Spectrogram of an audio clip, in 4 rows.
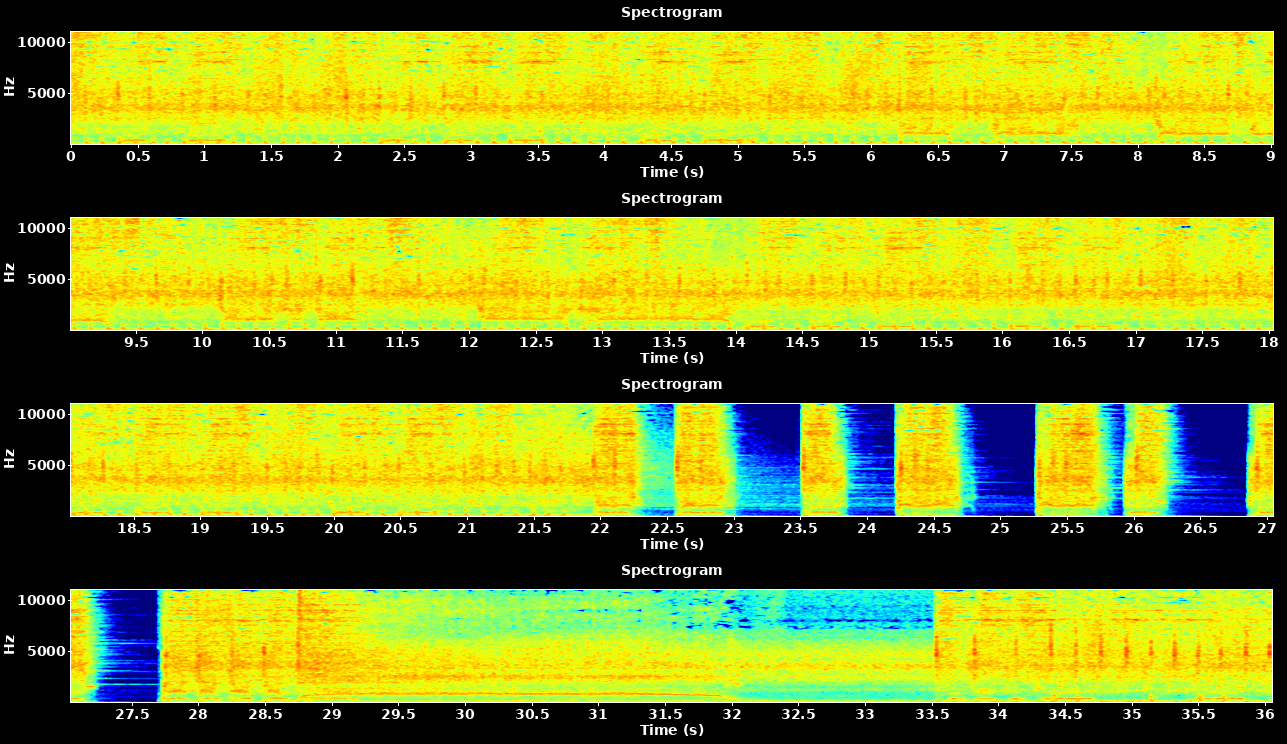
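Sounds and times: fast drumming: 0.0s - 26.3s, 27.8s - 32.0s, 33.6s - 36.0s
distorted guitar: 0.0s - 36.0s
grindcore band playing: 0.0s - 36.0s.

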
